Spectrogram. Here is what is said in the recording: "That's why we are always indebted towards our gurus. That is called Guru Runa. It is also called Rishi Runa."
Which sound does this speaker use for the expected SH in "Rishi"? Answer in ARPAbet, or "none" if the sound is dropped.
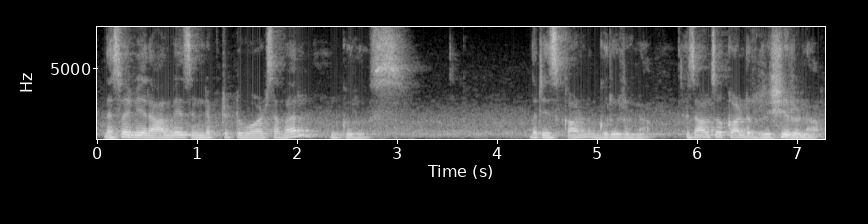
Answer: SH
